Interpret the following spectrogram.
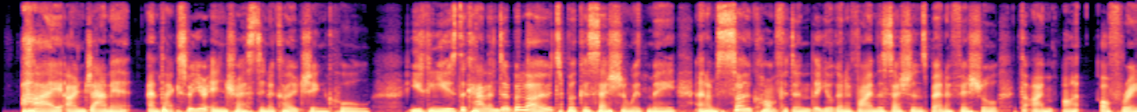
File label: voicenote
